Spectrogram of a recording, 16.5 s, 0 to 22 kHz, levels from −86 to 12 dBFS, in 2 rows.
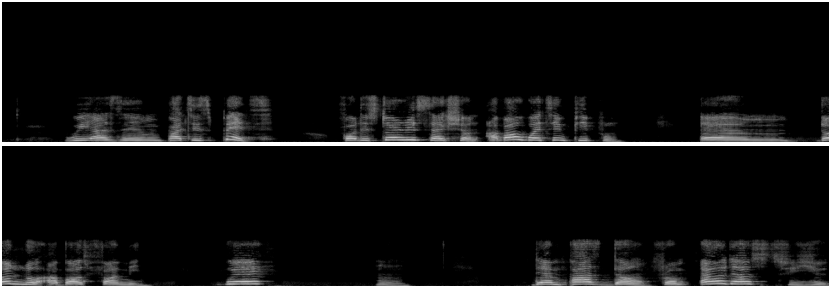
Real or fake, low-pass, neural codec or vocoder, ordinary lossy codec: fake; 7.2 kHz; codec, 16 kHz, 8 kbps, FreqCodec, smaller model; none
